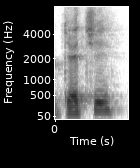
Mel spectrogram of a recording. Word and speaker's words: Goettge: so the gekki patrol some people pronounce it a different way i'll just pronounce it uh gekki um or get you that's the what i've heard some of the marine veterans called to get you patrol some people say gecky but i'll just call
